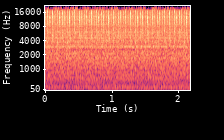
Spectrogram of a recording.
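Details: Kia All New Picanto idling after its alternator was replaced with a Mire unit because of low charging: a steady, even idle with a smooth hiss and no squeal or roughness, with the charging working properly.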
